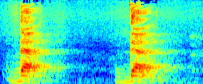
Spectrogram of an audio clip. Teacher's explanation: makhraj huruf dal, ujung lidah bertemu dengan gigi seri atas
